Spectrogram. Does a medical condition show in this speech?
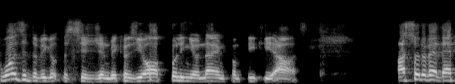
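No.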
